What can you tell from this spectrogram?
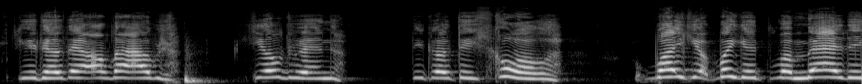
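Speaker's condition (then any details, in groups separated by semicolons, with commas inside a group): Cerebral palsy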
